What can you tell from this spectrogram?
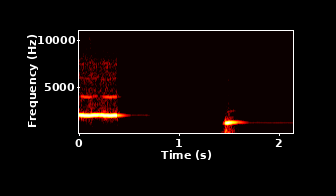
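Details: Whistled imitation of wheezing: two tones, higher then lower, mimicking the musical whistle heard in expiration and inspiration; real wheeze comes from inside the chest, not the mouth; wheeze (imitated).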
